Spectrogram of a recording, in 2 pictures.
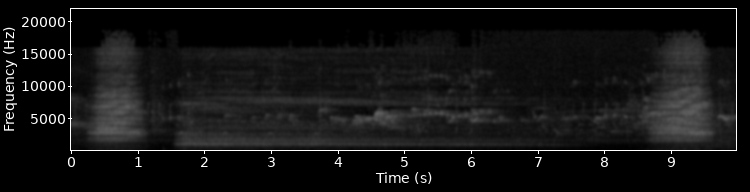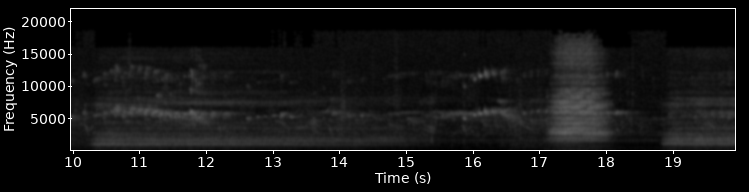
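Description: Slow, airy breaths of a guided breathing exercise, each a deep inhale through the nose and a long, slow exhale through pursed lips, rush in and out three times, roughly eight seconds apart, over a steady bed of chirping birds and insects, with no one speaking.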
